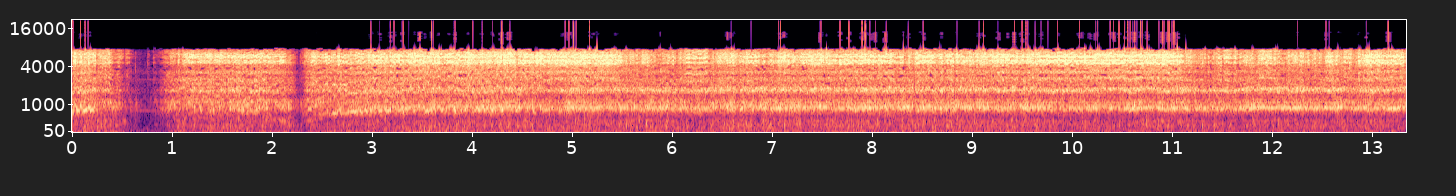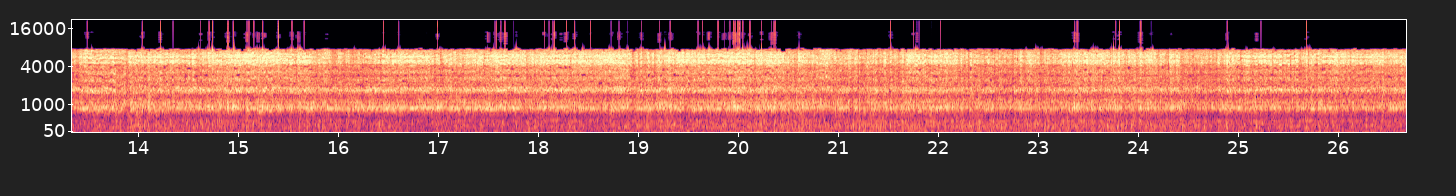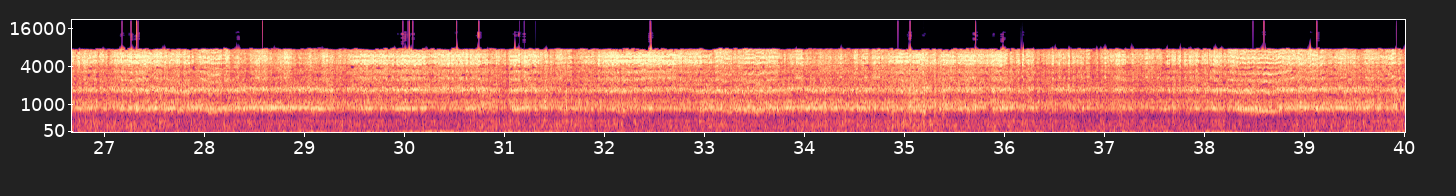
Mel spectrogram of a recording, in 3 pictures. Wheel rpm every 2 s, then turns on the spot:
120, 160, 210, 220, 230, 230, 230, 220, 230, 230, 230, 230, 230, 230, 230, 230, 220, 230, 230, 230.
none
